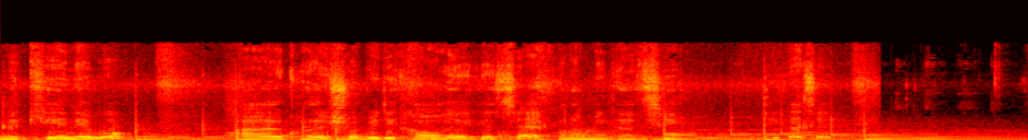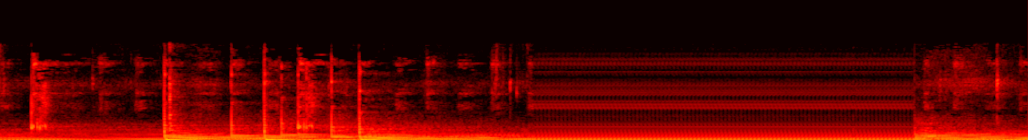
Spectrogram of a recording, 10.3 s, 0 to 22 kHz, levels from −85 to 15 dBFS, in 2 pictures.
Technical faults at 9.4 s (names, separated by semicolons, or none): system hang loop; audio missing between chunks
